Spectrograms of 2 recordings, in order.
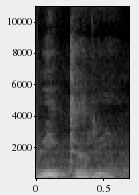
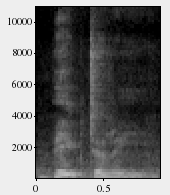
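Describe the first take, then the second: First: The word begins with a V sound. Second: The word begins with a B sound. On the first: "the word victory, V I C T O R Y" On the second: "people will not able to pronounce V, but they pronounce as B. They say victory"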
